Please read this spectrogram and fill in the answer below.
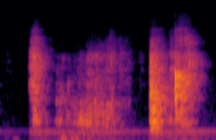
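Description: Faint breathing and mouth sounds of a person tasting a drink just sipped: two short breathy puffs about a second apart.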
